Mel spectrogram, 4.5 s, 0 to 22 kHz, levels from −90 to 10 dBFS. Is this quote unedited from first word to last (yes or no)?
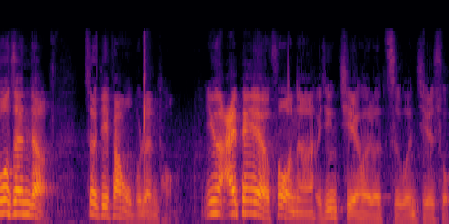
no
